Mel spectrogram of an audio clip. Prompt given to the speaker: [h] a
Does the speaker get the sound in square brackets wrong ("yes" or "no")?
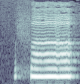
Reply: yes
